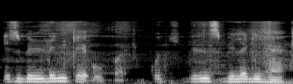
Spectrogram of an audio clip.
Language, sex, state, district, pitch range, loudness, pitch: Hindi, male, Uttar Pradesh, Saharanpur, 130-135 Hz, -13 LUFS, 135 Hz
